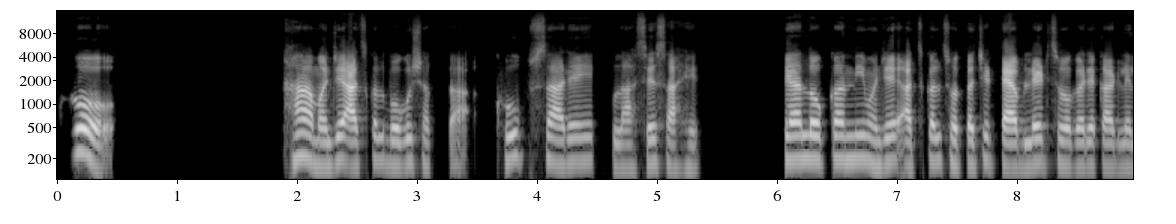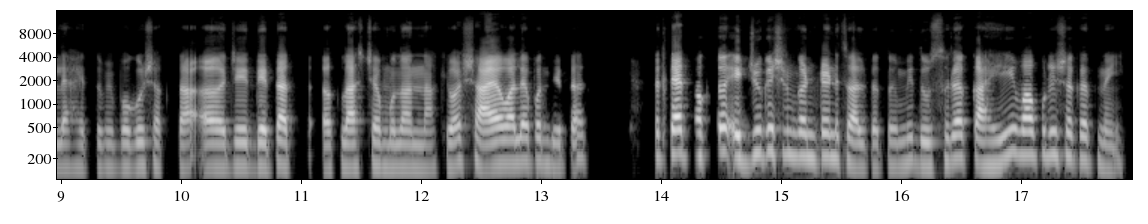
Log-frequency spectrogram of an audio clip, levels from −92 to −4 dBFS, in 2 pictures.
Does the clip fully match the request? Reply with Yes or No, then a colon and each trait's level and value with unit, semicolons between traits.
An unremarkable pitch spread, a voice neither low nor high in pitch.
Yes: average, 3.8 semitones; medium, 170 Hz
